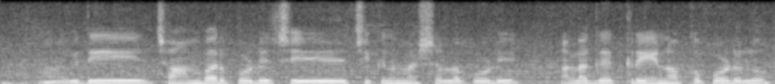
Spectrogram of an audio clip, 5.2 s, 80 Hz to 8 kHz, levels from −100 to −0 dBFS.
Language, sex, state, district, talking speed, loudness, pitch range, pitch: Telugu, female, Andhra Pradesh, Manyam, 115 wpm, -15 LUFS, 210-220 Hz, 215 Hz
